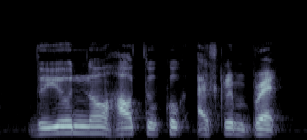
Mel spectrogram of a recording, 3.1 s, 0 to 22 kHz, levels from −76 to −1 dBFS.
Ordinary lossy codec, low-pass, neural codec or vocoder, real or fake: AAC, 48 kbps; 7.2 kHz; none; real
